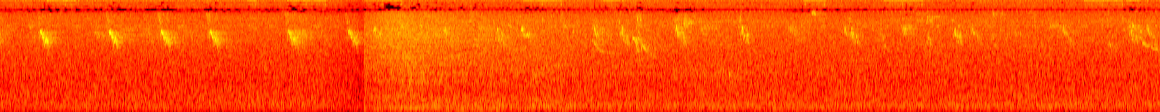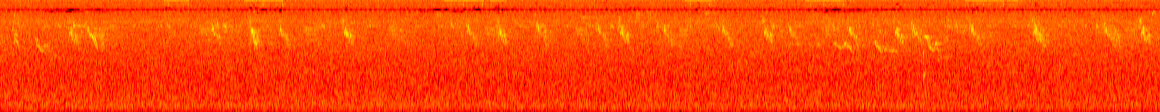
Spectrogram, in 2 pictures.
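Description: A bird giving short, high, falling chirps over and over at an irregular pace, over a steady outdoor background hiss. The hiss grows louder about four and a half seconds in.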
